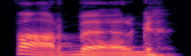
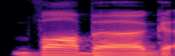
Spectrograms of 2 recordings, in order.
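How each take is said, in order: First: It is said in a Swedish chef voice. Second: It is said in his normal voice.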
